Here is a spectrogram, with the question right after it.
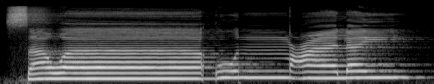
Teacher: tanwin ini dibaca sesuai bunyi asalnya jelas n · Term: izhar halqi, idhar halqi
